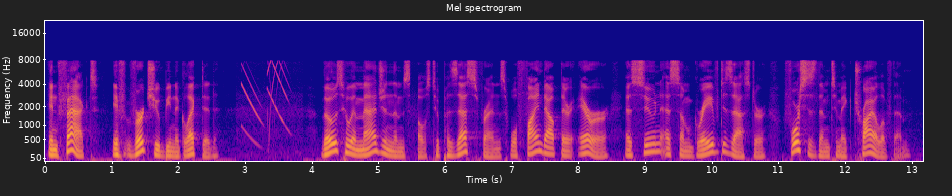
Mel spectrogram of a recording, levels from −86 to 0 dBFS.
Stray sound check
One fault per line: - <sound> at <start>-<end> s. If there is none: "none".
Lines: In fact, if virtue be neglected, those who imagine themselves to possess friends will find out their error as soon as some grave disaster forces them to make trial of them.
- chirp at 2.9-3.7 s
- dropout at 5.5-5.6 s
